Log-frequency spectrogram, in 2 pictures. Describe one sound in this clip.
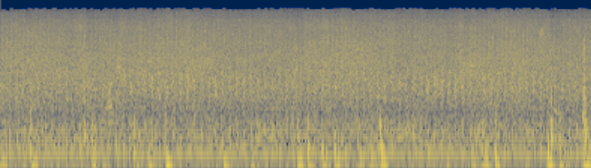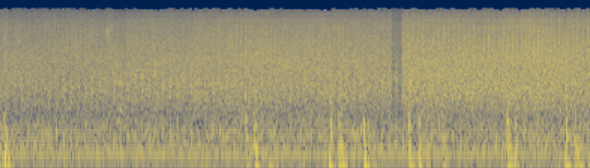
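Water hisses from a fire hose spraying hard and steadily.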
